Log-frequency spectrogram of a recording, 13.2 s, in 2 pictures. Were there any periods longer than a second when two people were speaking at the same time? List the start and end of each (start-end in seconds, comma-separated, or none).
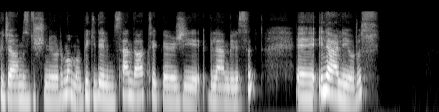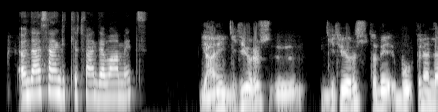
none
